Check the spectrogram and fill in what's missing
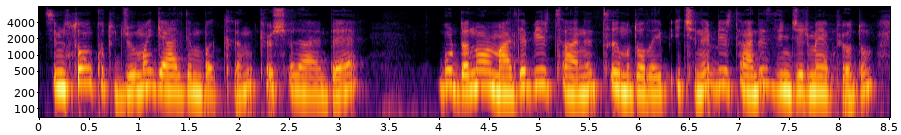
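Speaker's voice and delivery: ordinary talk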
